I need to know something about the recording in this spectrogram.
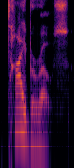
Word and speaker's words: Tyberos: The chapter master, Tyberos the Red Wake, that's Tyberos, audience corrected, per the pronunciation frustration on the cryo-vault video, wields twin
